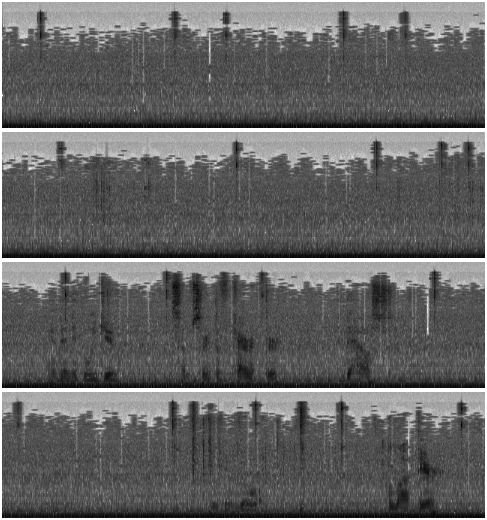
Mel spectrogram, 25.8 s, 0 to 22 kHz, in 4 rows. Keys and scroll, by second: 7.3-8.2 typing, 11.3-13.1 typing, 21.7 Escape, 22.0 Escape, 22.1-24.2 typing.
